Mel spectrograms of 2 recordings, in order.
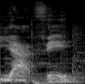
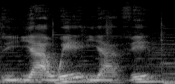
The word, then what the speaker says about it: Yahvé: des fois dans VA yo te prononcer comme un W, c'est ça qui fait ou après gagner côté mon yo dit Yahvé pendant ce temps en pile l'autre monde tout dit Yahweh. OK, c'est Yahvé, c'est même bagarre là mais c'est juste prononciation et langue qui modifiée dans des temps différents.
